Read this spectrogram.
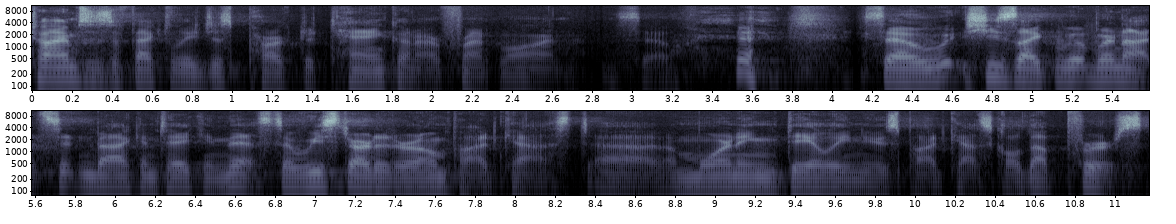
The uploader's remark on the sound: The first ever JCMS live podcast took place at the Canadian Dermatology Association annual conference in June. In front of a live audience.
